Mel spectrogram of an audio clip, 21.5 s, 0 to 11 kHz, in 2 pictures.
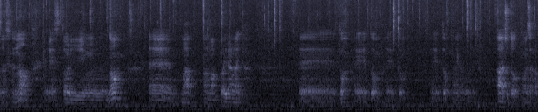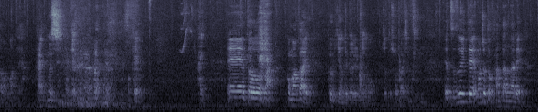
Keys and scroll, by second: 10.3 Escape.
